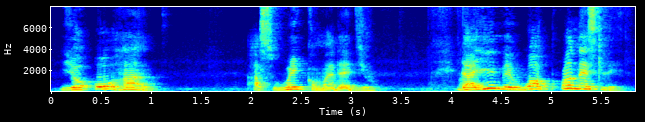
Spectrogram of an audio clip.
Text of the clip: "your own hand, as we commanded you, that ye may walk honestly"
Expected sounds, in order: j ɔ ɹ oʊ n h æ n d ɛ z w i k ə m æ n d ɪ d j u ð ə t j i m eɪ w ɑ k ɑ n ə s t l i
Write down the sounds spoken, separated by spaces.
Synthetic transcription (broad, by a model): j ɔ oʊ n h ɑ n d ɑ s w i k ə m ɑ n d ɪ d j u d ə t j i m eɪ w ɑ k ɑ n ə s t l i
